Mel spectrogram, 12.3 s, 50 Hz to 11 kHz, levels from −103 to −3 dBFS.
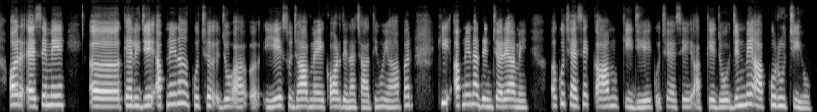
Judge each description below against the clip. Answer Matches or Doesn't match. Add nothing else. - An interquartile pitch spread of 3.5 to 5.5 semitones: Matches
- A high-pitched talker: Matches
